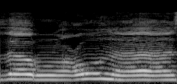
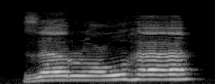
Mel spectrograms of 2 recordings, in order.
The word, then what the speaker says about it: ذرعها: اگر این دو کلمه با حرف زا تلفظ بشه قطعا تلفظ ما غلط هست. بشنوید به چه صورتی خواهد شد. – زرعها زراعا. – خب این تلفظ تلفظ غلط است، چون ما حرف زا رو به جای دال تلفظ کردیم،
